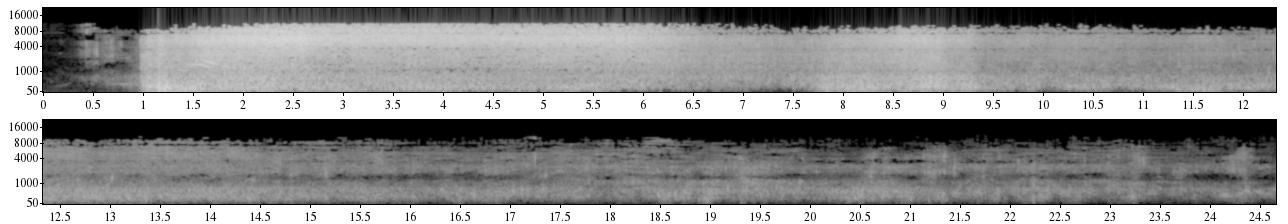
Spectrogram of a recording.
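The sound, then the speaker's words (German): A geyser in Iceland erupts: a loud, roaring rush of water bursts out, followed by a second fountain a few seconds later, then fades into softer gurgling and trickling as the water drains back into the hole underground, with wind in the background. “Mitten in der ersten Wasserexplosion gibt es noch eine zweite Fontäne.”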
